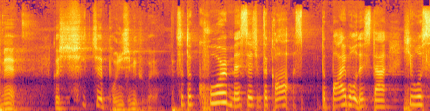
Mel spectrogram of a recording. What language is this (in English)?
Korean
